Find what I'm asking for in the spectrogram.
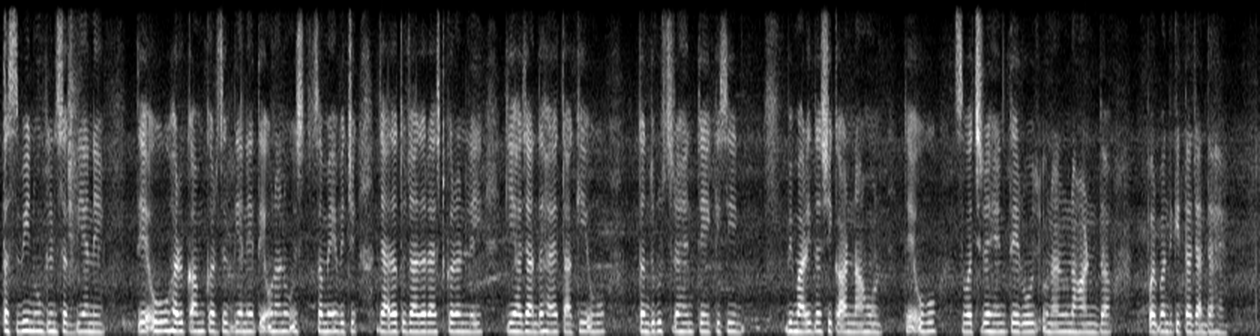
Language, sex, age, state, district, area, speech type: Punjabi, female, 18-30, Punjab, Shaheed Bhagat Singh Nagar, rural, spontaneous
